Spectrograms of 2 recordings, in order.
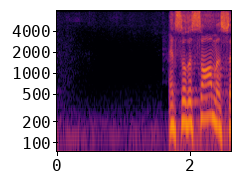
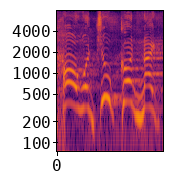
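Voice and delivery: pitched-up lazy couch husband calling out; preacher hams up a beer-belly husband; mock yelling husband; 10 semitones higher than usual. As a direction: holler from the armchair. Husband voiced in joke story.

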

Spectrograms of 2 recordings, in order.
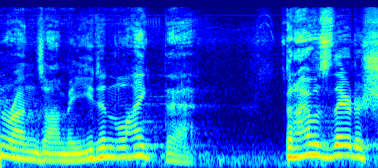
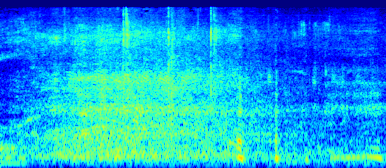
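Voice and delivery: real laugh; 3 dB quieter than usual. Real, not acted. Laughing after the punchline.

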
